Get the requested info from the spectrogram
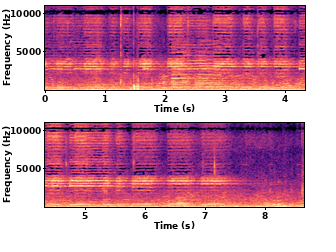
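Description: City street traffic: a steady low rumble of vehicles, with a sustained high tone lasting a few seconds in the middle, like a horn, and faint voices near the end.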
